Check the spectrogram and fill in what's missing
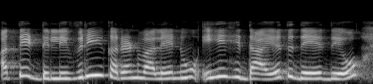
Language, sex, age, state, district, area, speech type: Punjabi, female, 18-30, Punjab, Tarn Taran, urban, spontaneous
